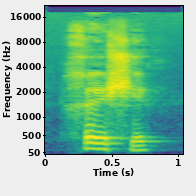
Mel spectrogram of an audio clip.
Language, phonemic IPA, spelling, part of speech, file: Dutch, /ˈɣøʃə/, geusje, noun, Nl-geusje.ogg
- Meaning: diminutive of geus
